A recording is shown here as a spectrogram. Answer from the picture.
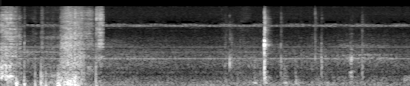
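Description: Crickets chirping in a steady high-pitched trill. Two short bursts of rustling noise in the first second are the loudest sounds, and a single sharp click comes a little past midway.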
